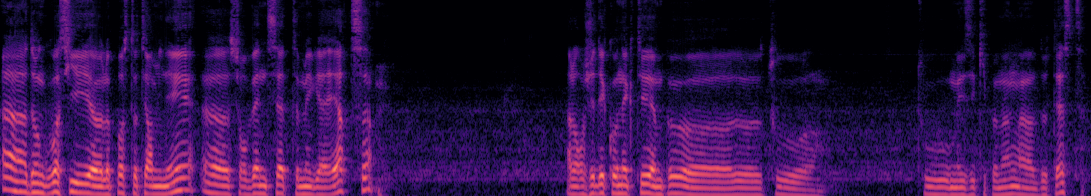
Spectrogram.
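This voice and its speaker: A man giving an informal equipment demonstration as a repair technician, speaking haltingly with many hesitation sounds. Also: mid-range voice, steady tone, dark tone, slight background noise. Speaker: radio repair technician presenting his work. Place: electronics workshop.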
